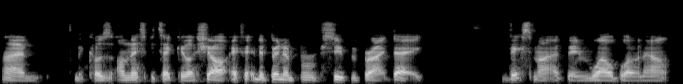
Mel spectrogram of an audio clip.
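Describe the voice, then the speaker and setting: A low, gravelly-voiced man from Blackpool, Lancashire, in northwest England hosts a casual live-stream Q&A as a wedding filmmaker, reading out questions from the chat. He has a Northern English accent and speaks at a moderate pace in a relaxed, rambling way, with frequent ums and restarts. The recording has no room sound and the highs are cut off.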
